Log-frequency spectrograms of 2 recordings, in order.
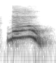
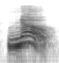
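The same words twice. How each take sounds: First: It is said quietly and without force. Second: It is said loudly and with force. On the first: The speaker calls it wrong. "they were all going" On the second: The speaker calls it right. "we have them say it with force and loudness"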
